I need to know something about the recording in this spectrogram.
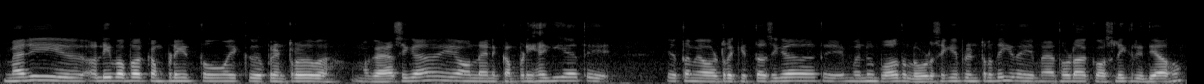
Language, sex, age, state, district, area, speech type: Punjabi, male, 30-45, Punjab, Mohali, urban, spontaneous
